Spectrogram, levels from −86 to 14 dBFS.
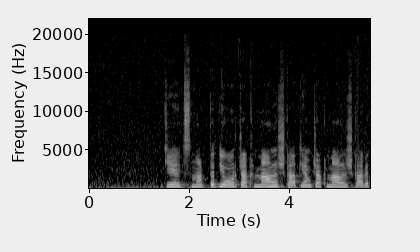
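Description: From start to finish the speech carries overdone noise removal. A noise reduction stage was driven too hard, so any frequency band sitting close to its noise estimate gets pulled far down or switched off entirely, and low-level parts of the speech are removed along with the noise. Between phrases the floor drops to near silence dotted with brief tonal sparkles.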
